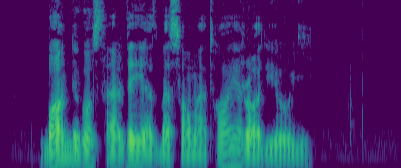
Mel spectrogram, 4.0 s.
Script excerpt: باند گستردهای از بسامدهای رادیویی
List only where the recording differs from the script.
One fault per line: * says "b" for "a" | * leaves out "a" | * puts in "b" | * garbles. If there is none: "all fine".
all fine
